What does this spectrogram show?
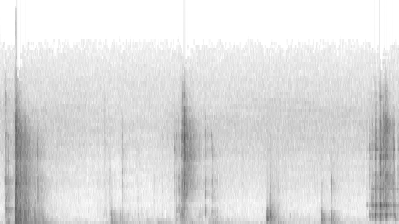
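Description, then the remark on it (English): A cabin door shuts with a loud thud, followed by several softer clunks and a final metallic rattle as it is locked; no one speaks. “And, Doctor, lock the cabin door.”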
